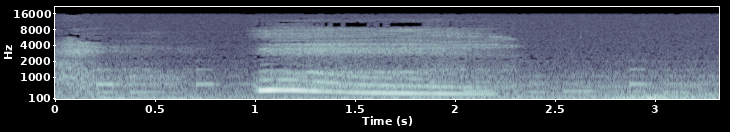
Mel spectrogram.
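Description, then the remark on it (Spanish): A person fakes a single drawn-out yawn, a breathy voiced groan that slides steadily downward in pitch for about a second before trailing off into quiet. “¿Y si el otro bostezo?”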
